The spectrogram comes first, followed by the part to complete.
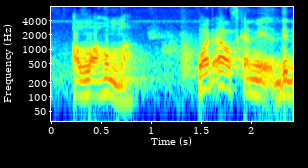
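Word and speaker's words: الله: say then we say Allah what else can we did we notice about this you want to look at it again if you start from it you pronounce the Hamza yes that's another good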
